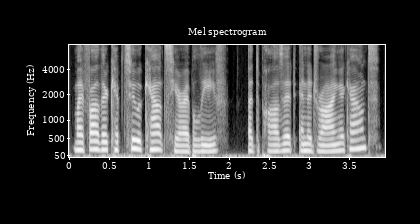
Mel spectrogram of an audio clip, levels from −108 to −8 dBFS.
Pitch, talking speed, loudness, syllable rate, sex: 185 Hz, 195 wpm, -17 LUFS, 6.5 syllables/s, female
